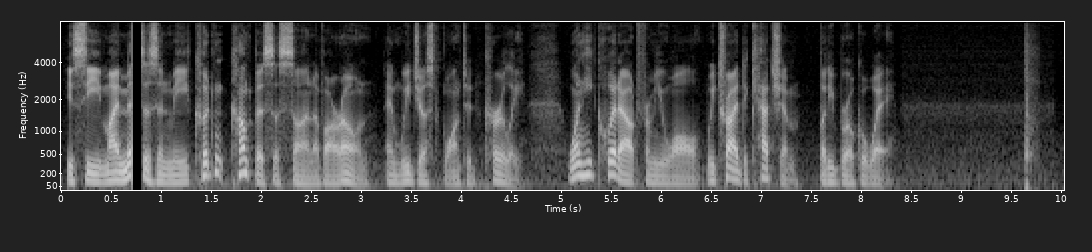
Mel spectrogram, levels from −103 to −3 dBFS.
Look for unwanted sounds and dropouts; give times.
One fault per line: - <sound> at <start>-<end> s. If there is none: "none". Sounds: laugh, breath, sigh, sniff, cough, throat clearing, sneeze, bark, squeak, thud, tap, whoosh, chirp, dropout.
- dropout at 0.7-0.8 s
- tap at 9.6-9.8 s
